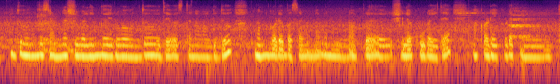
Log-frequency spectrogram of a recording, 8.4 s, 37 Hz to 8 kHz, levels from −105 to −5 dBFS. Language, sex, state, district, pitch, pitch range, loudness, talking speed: Kannada, female, Karnataka, Chamarajanagar, 225 Hz, 215-235 Hz, -18 LUFS, 130 wpm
